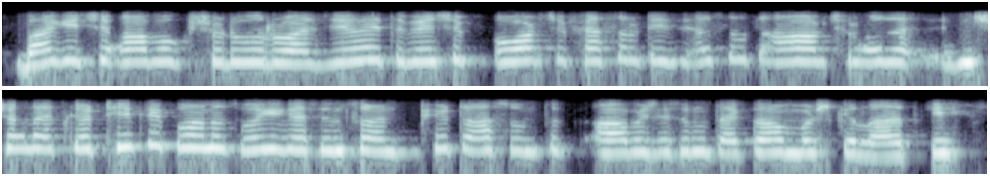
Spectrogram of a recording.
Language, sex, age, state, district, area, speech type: Kashmiri, female, 30-45, Jammu and Kashmir, Kupwara, rural, conversation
